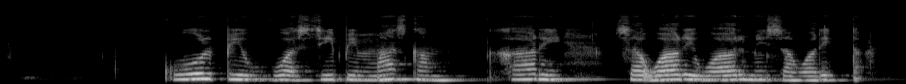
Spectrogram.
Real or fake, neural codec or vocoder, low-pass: real; none; 10.8 kHz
